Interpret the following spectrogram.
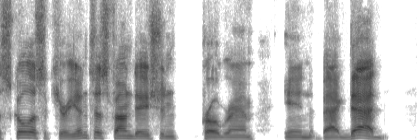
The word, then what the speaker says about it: Baghdad: securientes foundation program in baghdad that's actually bog dot i'm pretty sure is how you're supposed to pronounce that but whatever i am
